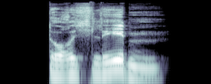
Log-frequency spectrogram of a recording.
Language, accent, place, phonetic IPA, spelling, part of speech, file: German, Germany, Berlin, [ˌdʊʁçˈleːbn̩], durchleben, verb, De-durchleben2.ogg
- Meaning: to experience, to live through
